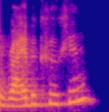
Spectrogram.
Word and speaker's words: Reibekuchen: I like Reibekuchen a lot. Oh, nice. Good pronunciation too.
